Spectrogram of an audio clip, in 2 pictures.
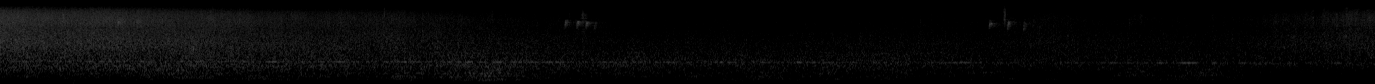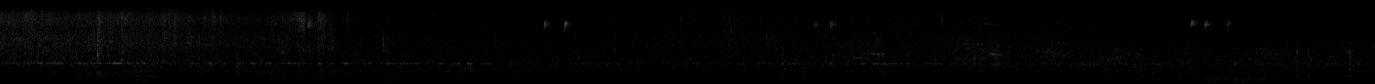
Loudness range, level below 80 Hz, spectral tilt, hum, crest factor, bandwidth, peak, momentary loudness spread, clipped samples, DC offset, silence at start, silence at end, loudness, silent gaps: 9 LU; under -90 dBFS; 2 dB/octave; none; 22 dB; 16 kHz; -30 dBFS; 12 LU; under 0.1%; under 0.1%; 0 s; 0 s; -50 LUFS; none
